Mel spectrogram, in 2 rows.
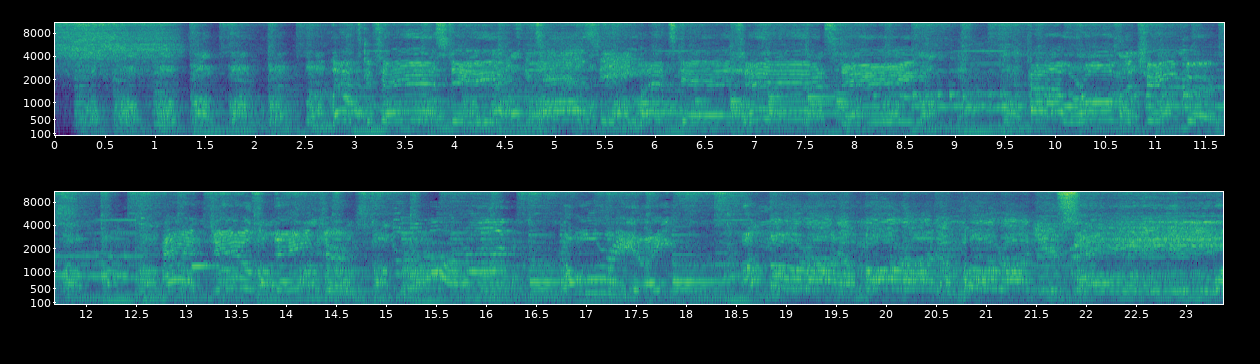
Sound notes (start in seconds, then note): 4.3 echo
